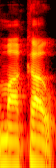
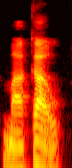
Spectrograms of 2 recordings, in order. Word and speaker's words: makau: two common pronunciations of Macau. In Sam, we have Macau with a long vowel sound as in fish hook. Macau and Macau, a short vowel sound as in kakau or tomato.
